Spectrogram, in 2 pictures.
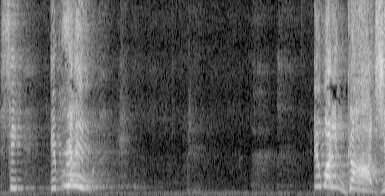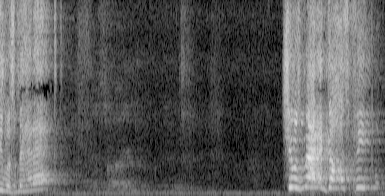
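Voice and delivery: crying while speaking. Telling about a sister's hurt, crying while speaking. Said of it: "Y'all forgive me for crying".

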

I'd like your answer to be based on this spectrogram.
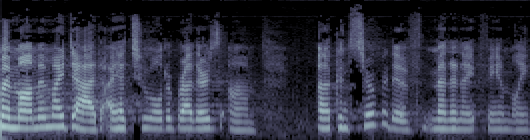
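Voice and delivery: plain

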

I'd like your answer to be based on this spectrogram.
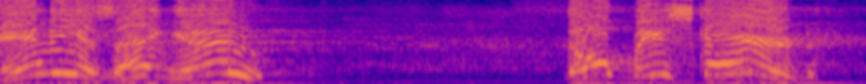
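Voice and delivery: very high, very slow, loud, drawn-out calling out. A father recalls answering his son who bumped into him, retelling a loud call. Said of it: "just about this loud".

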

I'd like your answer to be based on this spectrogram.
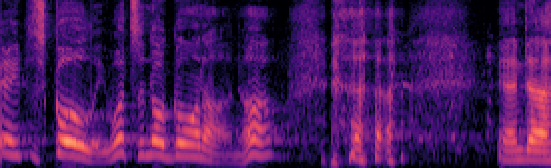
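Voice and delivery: put-on New York Italian accent, Bronx style. Retelling how people play on the speaker's Italian name, Bronx Italian accent. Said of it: "try to sound kind of like a Bronx Italian".

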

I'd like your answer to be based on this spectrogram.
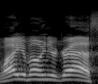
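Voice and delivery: yelling, pitched high. Telling how they called out to the man who mowed their yard, retelling a yell. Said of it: "So I'm like yelling at him".

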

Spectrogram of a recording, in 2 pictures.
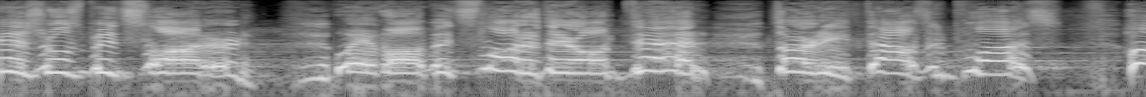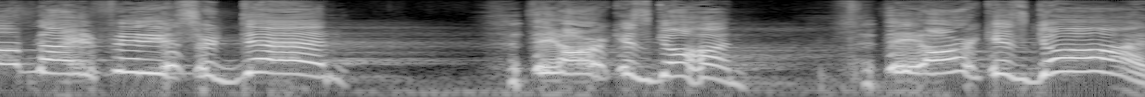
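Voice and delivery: very high, drawn-out, acted-out scream. Retelling a messenger running into the city with news: imitating a screaming messenger. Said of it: "he starts screaming".

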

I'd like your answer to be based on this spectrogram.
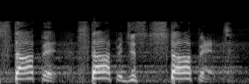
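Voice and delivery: mock very high, stretched, drawn-out yelling. Retelling a show where a counselor yells at clients: imitating Bob Newhart yelling. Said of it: "he just starts yelling at them".

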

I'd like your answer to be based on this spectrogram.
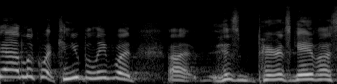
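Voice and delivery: put-on gushing squeal, high and swooping. Retelling a movie scene where a daughter runs to her dad: imitating excited squealing. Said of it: "squealing to Dad".

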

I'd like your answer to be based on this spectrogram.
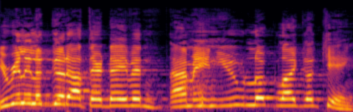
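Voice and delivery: heavily ironic, dripping sarcastic tone. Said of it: "It's dripping with sarcasm".

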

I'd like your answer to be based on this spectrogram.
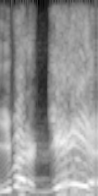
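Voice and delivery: high, loud hellfire-and-brimstone Southern preacher yell. Retelling how he yelled at a dog, the speaker quotes himself in a put-on Southern preacher yell. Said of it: "I said just like".

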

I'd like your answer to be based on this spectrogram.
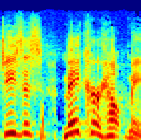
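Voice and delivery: very loud, very high, insistent, demanding voice. Retelling Martha's words to Jesus, acting out a demanding plea. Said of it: "demanding Jesus".

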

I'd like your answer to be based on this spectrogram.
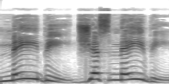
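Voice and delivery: very drawn-out, slow, sing-song sarcastic tone. Preaching about pruning and hard times, then saying: sarcastic. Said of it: "I say that with some sarcasm".

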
